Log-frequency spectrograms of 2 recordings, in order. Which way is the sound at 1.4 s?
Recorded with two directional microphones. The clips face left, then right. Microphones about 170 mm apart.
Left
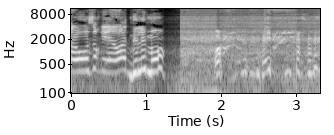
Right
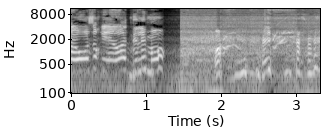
5° left (ahead or behind).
